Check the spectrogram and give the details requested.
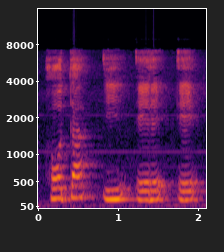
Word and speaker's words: Jireh: Se escribe, ya dijimos ayer, YHWH, espacio, JIREH final, Jireh. Esa H suena como una J no muy fuerte, Jireh.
